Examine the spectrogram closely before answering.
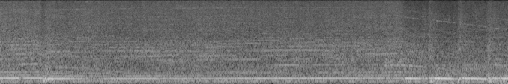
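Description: A racing car engine drones at high revs, steady and close.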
